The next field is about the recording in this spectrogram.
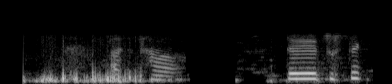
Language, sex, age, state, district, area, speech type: Dogri, female, 18-30, Jammu and Kashmir, Samba, urban, conversation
